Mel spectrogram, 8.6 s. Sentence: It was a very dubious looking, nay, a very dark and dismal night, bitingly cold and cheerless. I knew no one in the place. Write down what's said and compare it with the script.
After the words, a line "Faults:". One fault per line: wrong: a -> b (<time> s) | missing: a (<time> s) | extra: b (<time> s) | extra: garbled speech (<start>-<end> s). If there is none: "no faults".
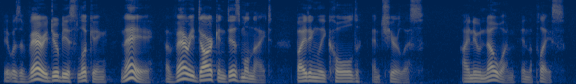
It was a very dubious looking, nay, a very dark and dismal night, bitingly cold and cheerless. I knew no one in the place.
Faults:
no faults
